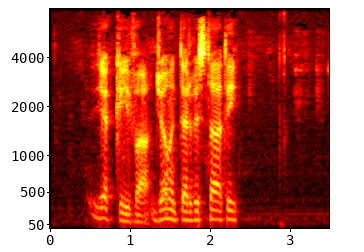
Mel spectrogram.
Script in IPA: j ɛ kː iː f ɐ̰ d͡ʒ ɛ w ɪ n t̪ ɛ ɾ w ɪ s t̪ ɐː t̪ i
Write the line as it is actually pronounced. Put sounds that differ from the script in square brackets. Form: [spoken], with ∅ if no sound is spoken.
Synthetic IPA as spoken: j ɛ kː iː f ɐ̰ d͡ʒ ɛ w ɪ n t̪ ɛ ɾ [v] ɪ s t̪ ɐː t̪ i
